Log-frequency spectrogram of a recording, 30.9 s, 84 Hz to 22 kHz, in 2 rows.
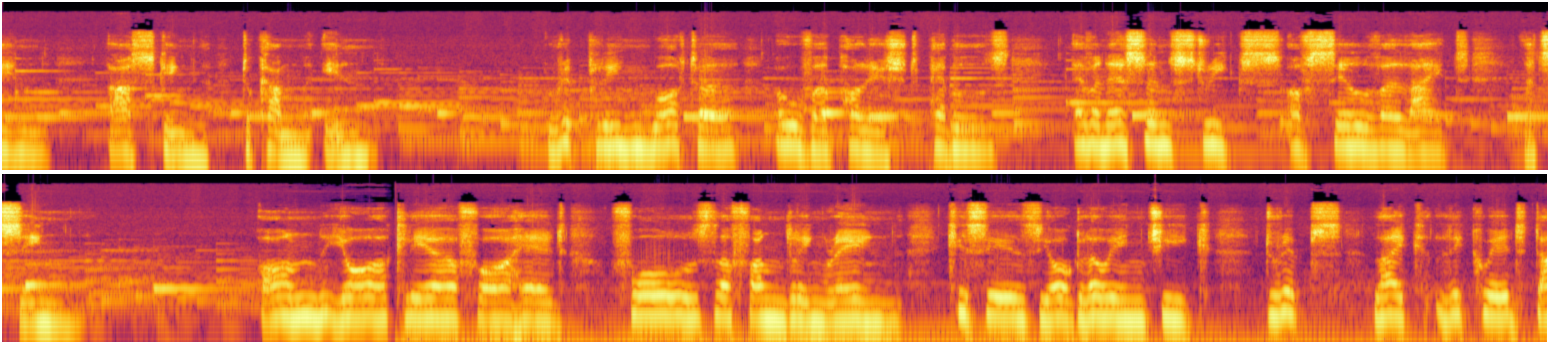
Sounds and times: Music: 0.0 - 30.9.

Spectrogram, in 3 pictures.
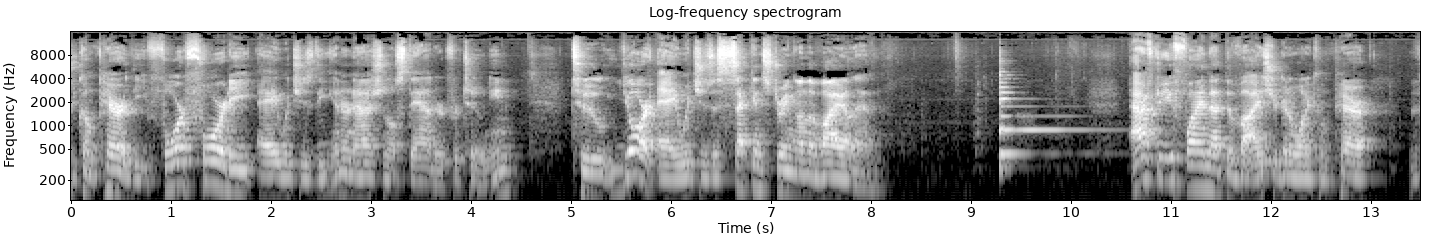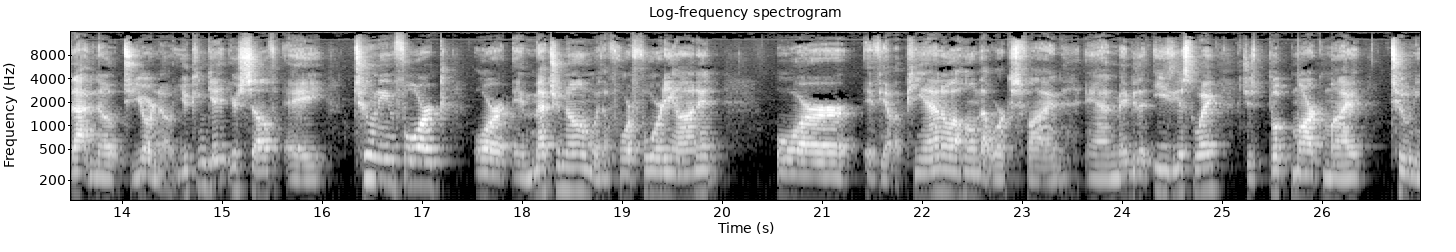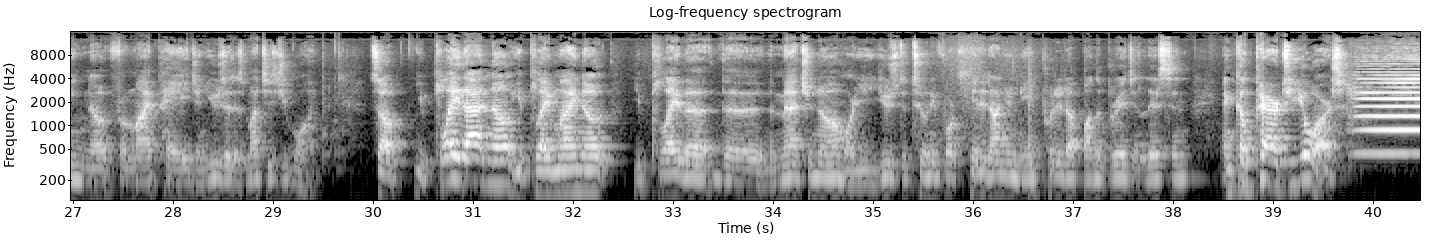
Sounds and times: Speech: 0.0 - 8.2, 10.6 - 20.0, 20.6 - 39.8.

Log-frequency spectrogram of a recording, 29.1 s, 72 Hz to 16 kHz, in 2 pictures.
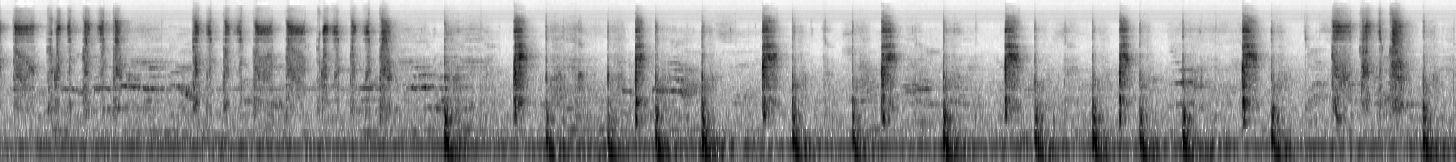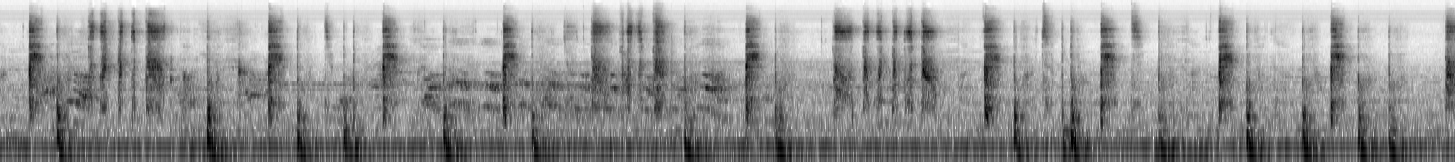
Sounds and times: Beatboxing: 0.0 - 29.1
Speech: 0.5 - 7.8, 8.4 - 10.8, 11.7 - 22.3.

